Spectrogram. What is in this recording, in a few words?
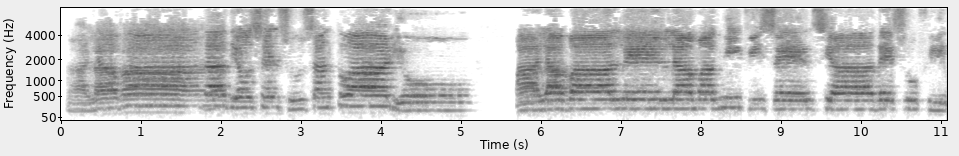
Psalms 150 verses 1 6 (Spanish)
